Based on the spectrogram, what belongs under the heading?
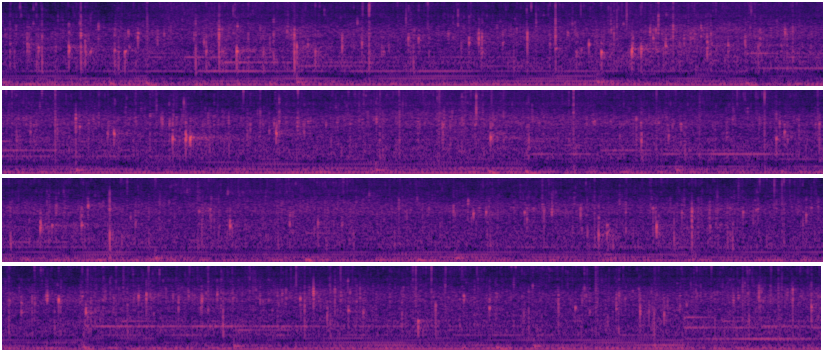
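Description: Mushroom-and-cabbage Manchurian fritters deep-frying in hot oil in a frying pan. The oil sizzles and crackles steadily, with a constant patter of small pops.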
